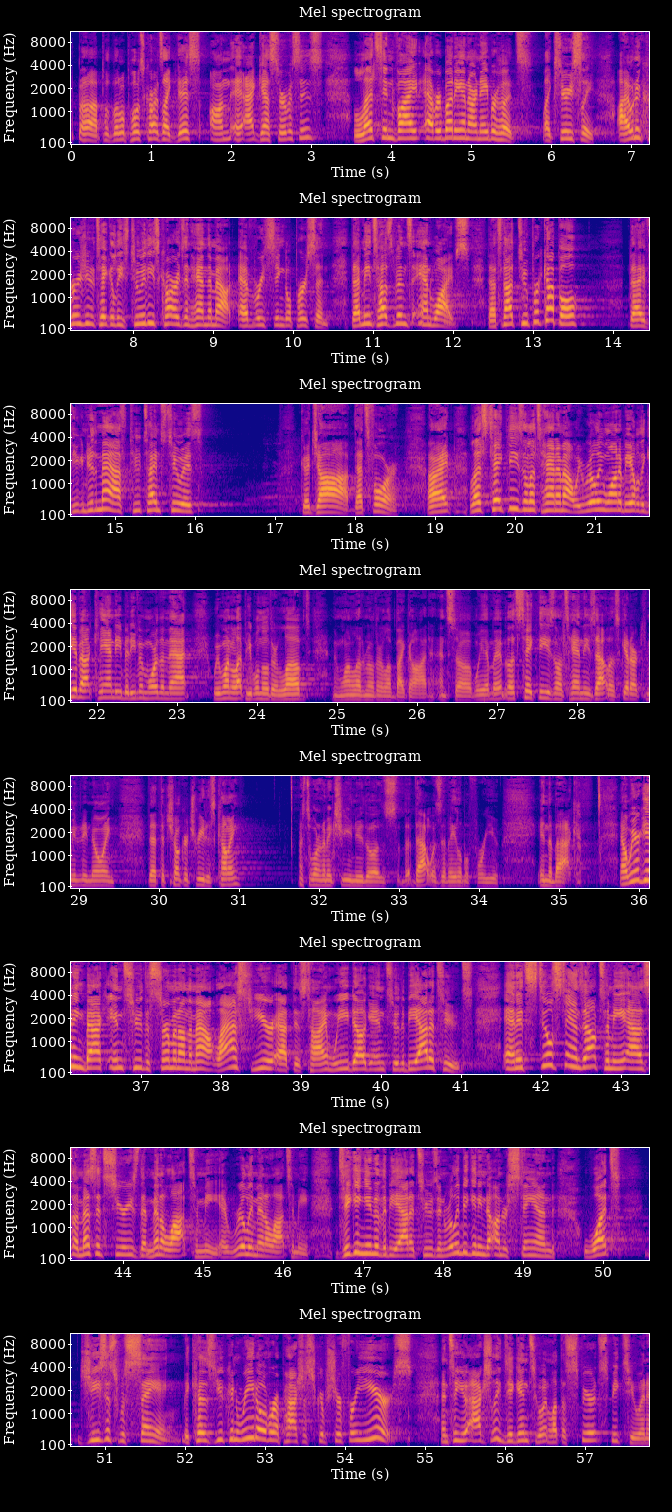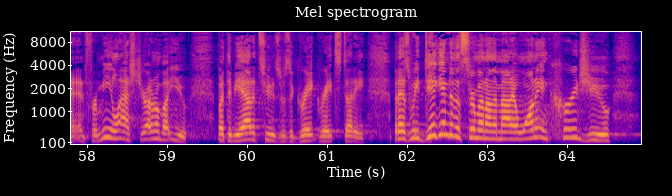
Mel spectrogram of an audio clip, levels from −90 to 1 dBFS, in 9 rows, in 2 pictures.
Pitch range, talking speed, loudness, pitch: 165-230 Hz, 245 wpm, -23 LUFS, 200 Hz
